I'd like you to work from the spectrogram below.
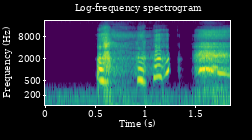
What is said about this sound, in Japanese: たっぷり吸い込んでください。ほら、吸って、吐いて、吸って、吐いて。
